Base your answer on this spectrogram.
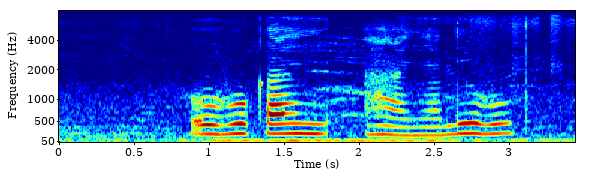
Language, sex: Southern Sotho, female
